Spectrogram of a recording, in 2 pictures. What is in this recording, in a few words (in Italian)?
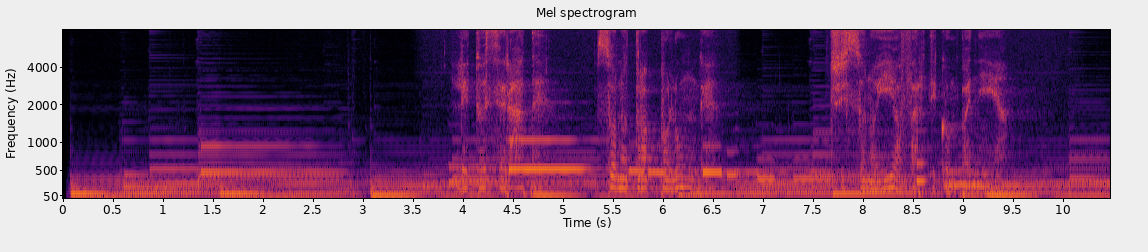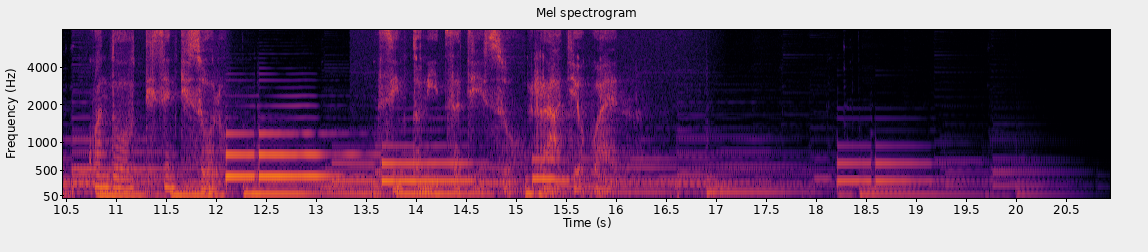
Jingle ti senti solo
